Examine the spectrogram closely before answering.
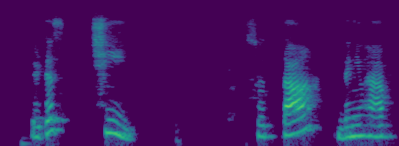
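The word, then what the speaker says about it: ち: It will not be ti. They don't have ti. Instead of ti there is chi. So this shape like a 5. It is chi.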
